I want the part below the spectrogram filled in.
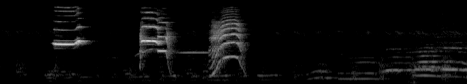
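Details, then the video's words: Alexandrine parakeet watching a mobile phone and talking: three loud, harsh, harmonic squawk-like utterances in the first two and a half seconds, the first high and flat, the next two arched, followed by faint quiet tonal sounds. "Alexanderine Parrot watching mobile and talking"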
